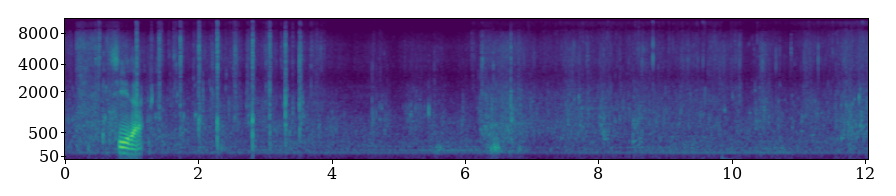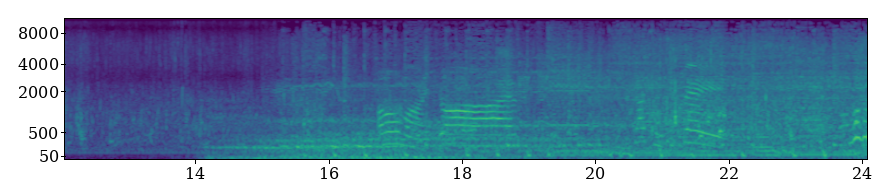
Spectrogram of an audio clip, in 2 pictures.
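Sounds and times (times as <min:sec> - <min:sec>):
wind: 0:00.0 - 0:24.0
waves washing against shore: 0:14.0 - 0:24.0.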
